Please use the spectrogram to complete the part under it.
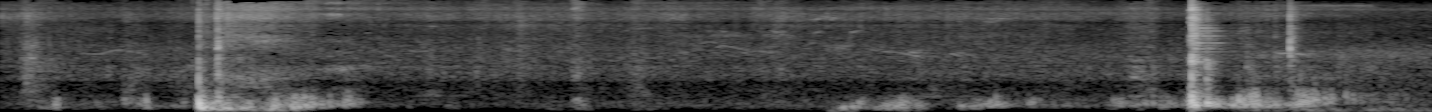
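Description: A metal bowl is set down on a wooden table.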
